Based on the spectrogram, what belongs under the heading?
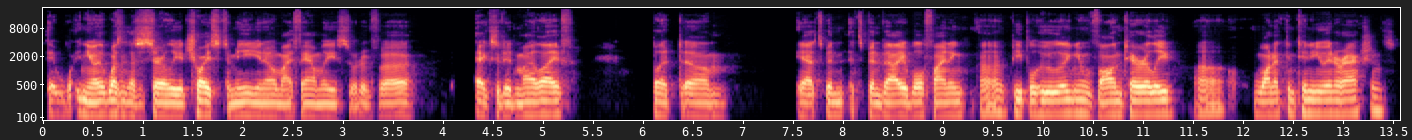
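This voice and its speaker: A man on a casual podcast panel speaks in a lowish, notably flat monotone. He is measured and deliberate, pausing on fillers between thoughts. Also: gravelly.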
